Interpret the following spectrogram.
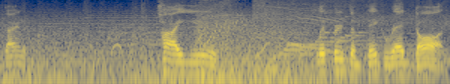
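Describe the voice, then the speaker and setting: A man with a somewhat low voice makes casual conversation as a playthrough commentator. Game music plays clearly behind his voice. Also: extremely slow. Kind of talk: casual gaming chat.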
